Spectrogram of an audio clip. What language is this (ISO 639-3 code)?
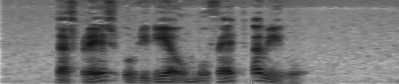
cat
